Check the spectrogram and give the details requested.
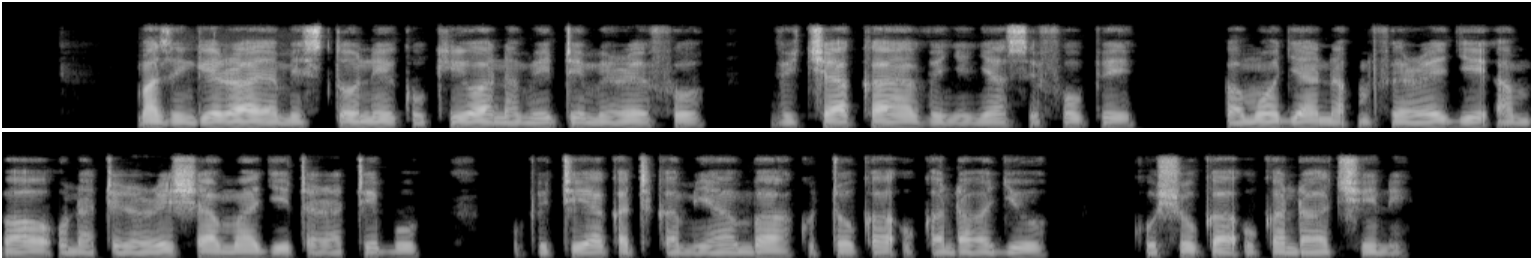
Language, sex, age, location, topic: Swahili, male, 25-35, Dar es Salaam, agriculture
